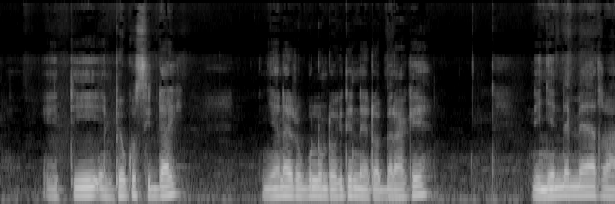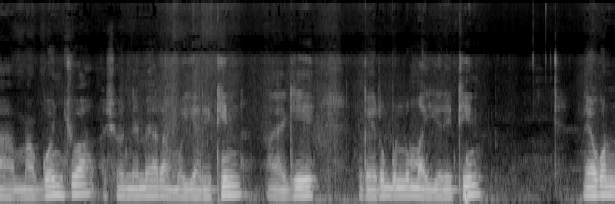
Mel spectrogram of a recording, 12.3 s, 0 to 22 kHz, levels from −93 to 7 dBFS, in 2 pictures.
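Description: Nothing stood out on listening to the speech in this recording.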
